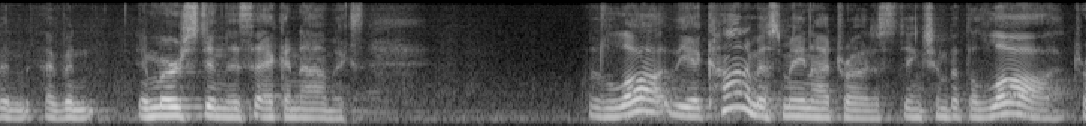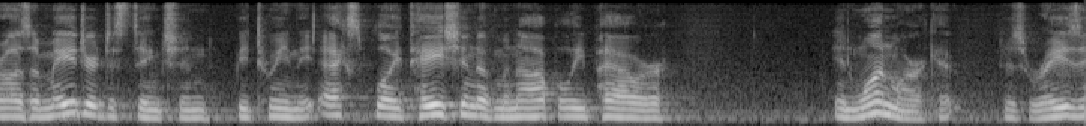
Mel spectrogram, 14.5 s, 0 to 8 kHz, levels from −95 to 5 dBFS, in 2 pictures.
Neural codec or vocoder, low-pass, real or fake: none; 7.2 kHz; real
